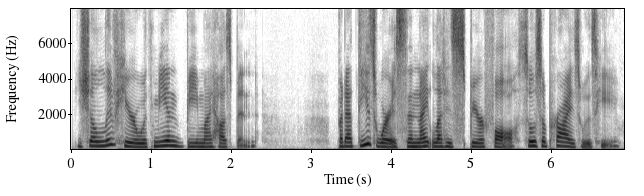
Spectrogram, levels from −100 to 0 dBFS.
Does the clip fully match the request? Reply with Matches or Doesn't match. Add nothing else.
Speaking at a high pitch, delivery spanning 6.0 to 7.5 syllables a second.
Doesn't match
